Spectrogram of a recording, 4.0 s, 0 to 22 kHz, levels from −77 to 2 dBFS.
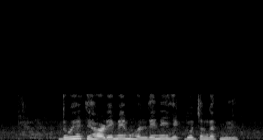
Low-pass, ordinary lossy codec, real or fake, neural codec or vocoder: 7.2 kHz; MP3, 64 kbps; fake; vocoder, 44.1 kHz, 128 mel bands, Pupu-Vocoder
